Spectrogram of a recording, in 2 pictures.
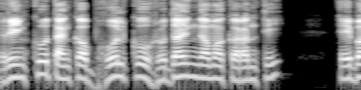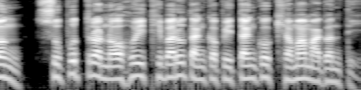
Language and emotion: Odia, neutral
